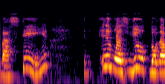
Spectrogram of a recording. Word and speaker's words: Bastille: the bastille the bastille well we say bastille but they would pronounce it basti it was you know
